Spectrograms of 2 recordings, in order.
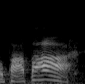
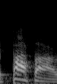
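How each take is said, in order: First: "Papa" stressed on the last syllable; papá with accent. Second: "Papa" stressed on the first syllable, PA-pa; wrong stress papa. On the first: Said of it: "Make sure you put the accent mark". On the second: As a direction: say "Papa" with the stress up front, like potato. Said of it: "you don't wanna say". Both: Shown as a demonstration.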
